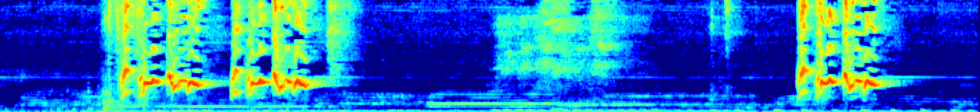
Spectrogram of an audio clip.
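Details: Male sooty-headed bulbul lure call in three short, lively bursts of chirpy, bubbling notes, two in quick succession and one after a pause, with a low buzzing hum and a faint whine between them.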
